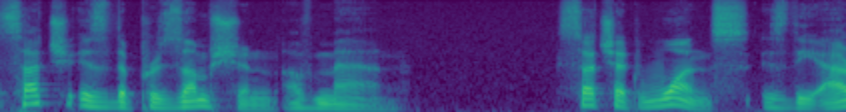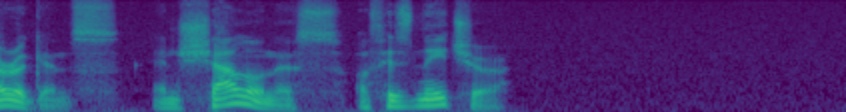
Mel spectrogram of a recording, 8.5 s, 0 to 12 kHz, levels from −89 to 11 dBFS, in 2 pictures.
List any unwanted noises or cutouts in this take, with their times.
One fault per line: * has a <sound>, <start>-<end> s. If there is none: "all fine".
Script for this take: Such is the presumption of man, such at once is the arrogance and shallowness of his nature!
all fine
